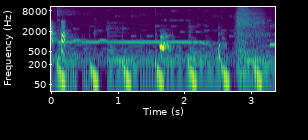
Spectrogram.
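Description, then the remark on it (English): Dogs bark again and again in a quick, uneven series of sharp yaps, fairly loud, with a steady tone humming underneath. “Wonder why they're barking.”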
